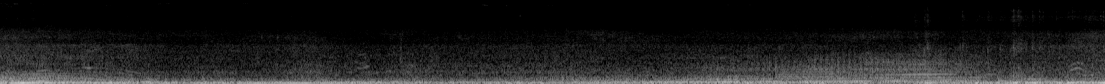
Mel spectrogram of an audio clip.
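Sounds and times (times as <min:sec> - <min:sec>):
car engine accelerating: 0:06.5 - 0:11.0.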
